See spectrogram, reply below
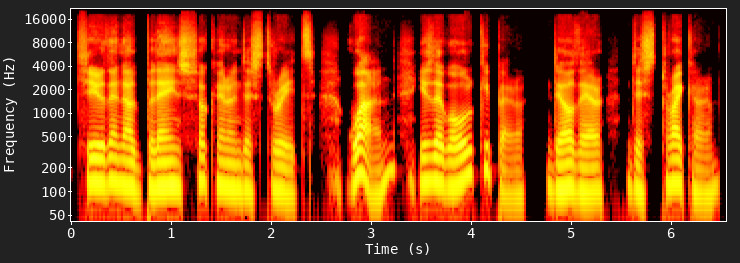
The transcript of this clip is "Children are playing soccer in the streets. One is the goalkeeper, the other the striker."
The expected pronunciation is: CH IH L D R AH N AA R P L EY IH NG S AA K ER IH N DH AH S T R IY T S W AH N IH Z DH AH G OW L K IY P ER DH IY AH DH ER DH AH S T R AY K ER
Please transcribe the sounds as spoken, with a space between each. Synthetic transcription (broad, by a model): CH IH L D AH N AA L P L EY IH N S AA K ER IH N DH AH S T R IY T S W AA N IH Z DH AH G OW L K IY P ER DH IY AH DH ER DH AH S T R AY K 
